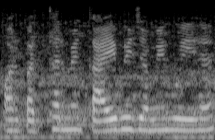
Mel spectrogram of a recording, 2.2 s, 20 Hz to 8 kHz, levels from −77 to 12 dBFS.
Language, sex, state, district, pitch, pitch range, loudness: Hindi, female, Chhattisgarh, Raipur, 240 Hz, 230-250 Hz, -14 LUFS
